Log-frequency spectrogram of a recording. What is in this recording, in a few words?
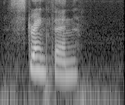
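"strengthen", US English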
